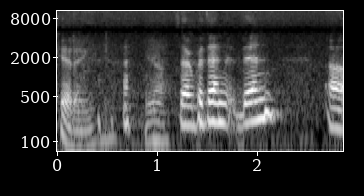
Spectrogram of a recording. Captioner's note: laughter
